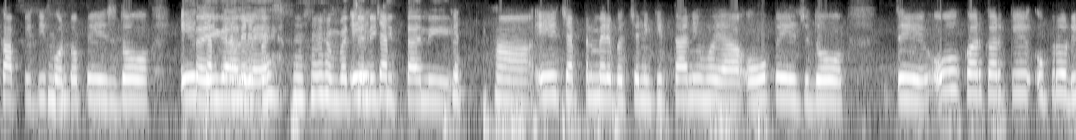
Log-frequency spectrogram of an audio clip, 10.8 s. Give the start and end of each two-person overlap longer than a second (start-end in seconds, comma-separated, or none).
1.9-3.9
